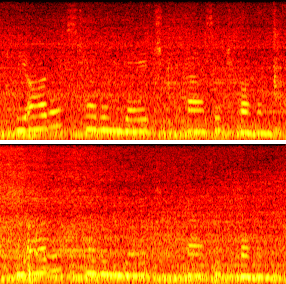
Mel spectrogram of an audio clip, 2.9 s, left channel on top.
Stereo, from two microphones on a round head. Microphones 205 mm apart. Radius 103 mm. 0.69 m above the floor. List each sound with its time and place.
0.2 s a woman speaking: 80° left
